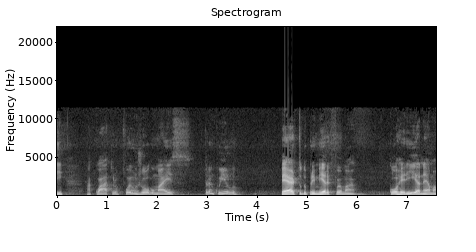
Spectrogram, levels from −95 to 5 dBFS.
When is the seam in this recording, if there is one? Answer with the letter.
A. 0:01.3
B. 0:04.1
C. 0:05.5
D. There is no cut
A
